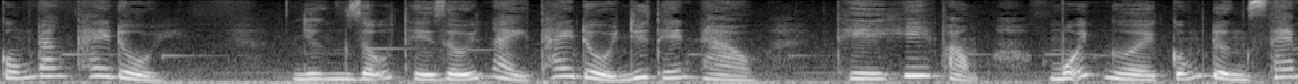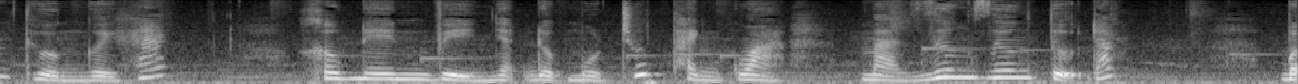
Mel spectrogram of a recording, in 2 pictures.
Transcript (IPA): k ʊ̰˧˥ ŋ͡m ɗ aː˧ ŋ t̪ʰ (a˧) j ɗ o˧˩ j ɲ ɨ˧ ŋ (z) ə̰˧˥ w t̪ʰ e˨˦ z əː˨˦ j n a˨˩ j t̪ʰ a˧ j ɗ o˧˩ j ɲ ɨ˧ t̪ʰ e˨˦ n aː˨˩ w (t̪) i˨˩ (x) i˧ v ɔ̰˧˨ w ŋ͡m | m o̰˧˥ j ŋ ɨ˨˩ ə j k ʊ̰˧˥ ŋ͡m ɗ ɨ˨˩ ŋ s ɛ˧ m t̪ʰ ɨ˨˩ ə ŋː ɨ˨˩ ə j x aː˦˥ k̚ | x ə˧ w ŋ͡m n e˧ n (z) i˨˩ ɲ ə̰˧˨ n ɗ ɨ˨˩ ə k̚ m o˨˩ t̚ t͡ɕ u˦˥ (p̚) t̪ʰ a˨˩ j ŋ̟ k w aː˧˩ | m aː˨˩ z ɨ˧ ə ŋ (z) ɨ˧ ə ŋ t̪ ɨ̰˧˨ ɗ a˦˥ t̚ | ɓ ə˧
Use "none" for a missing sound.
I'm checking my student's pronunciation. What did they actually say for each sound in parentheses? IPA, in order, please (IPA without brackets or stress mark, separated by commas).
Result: a˧, z, t̪ʰ, h, v, t̚, z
